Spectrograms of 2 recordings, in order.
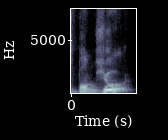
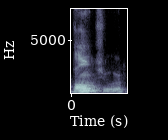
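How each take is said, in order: First: "bonjour" stressed on the last syllable, bon-JOUR, slow; French stress demo. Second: "bonjour" stressed on the first syllable, BON-jour; wrong stress demo. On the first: Lecturer demonstrating correct French stress, slowly. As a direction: land the weight on JOUR in "bonjour". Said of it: "In French, it's the last syllable". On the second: Lecturer contrasting the wrong French stress. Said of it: "It's not bonjour". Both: Shown as a demonstration.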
